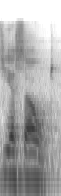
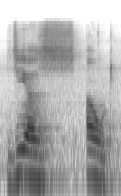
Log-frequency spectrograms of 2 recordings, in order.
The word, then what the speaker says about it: years: để nó nối sang years old years old cứ đọc thêm chữ z vào đi nó nối được sang chữ â này đọc nhanh nó sẽ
